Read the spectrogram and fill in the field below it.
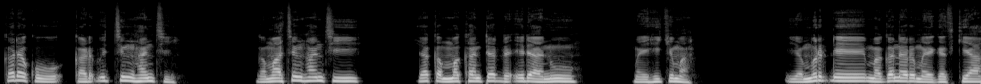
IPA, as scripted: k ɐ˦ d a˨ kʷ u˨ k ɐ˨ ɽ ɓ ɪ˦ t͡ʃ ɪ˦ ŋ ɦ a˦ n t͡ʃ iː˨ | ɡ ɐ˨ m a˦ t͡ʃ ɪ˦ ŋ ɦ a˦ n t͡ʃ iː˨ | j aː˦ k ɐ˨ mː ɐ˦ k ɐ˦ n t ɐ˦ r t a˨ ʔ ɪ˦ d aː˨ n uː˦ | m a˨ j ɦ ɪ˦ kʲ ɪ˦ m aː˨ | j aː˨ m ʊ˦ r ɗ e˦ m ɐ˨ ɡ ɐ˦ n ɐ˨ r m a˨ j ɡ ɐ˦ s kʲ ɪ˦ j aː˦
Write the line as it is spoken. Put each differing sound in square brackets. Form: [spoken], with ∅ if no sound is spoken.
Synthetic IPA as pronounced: k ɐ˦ d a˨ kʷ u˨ k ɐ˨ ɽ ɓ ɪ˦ t͡ʃ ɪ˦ ŋ ɦ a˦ n t͡ʃ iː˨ | ɡ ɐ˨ m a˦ t͡ʃ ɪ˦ ŋ ɦ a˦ n t͡ʃ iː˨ | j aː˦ k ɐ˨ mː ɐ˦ k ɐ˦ n t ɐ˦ r [d] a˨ ʔ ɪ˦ d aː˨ n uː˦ | m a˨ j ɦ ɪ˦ kʲ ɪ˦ m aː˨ | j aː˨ m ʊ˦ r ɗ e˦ m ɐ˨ ɡ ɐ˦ n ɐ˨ r m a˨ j ɡ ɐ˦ s kʲ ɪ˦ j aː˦

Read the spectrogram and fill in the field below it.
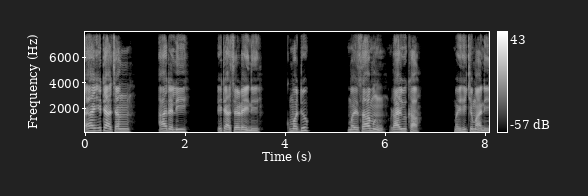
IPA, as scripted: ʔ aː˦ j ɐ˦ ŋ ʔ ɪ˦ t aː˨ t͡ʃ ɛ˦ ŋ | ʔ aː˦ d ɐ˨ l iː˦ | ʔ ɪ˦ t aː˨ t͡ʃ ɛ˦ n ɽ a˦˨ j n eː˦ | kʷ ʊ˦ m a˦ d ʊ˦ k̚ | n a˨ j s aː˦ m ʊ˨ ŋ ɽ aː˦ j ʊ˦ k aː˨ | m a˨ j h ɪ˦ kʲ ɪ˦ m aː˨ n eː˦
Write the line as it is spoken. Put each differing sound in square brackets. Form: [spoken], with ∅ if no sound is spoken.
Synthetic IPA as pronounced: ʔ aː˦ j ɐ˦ ŋ ʔ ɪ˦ t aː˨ t͡ʃ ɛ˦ ŋ | ʔ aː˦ d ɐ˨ l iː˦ | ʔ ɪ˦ t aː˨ t͡ʃ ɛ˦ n ɽ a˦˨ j n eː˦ | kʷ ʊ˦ m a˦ d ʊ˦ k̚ | [m] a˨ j s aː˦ m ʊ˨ ŋ ɽ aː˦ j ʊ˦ k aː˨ | m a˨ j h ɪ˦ kʲ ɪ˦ m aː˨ n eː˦

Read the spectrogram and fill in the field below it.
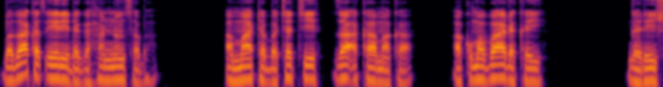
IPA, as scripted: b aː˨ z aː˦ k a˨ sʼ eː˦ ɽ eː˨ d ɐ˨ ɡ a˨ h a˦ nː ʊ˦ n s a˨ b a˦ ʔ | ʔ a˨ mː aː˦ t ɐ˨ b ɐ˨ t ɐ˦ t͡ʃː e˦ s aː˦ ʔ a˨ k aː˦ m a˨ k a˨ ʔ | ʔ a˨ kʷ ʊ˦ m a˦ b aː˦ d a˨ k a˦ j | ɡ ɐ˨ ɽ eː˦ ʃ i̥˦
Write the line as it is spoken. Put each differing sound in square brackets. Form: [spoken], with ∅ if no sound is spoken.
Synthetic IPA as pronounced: b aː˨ z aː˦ k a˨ sʼ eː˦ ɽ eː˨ d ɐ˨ ɡ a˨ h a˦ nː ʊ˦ n s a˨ b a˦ ʔ | ʔ a˨ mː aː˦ t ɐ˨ b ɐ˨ [t͡ʃ] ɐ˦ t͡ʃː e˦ [z] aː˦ ʔ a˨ k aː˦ m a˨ k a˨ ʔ | ʔ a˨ kʷ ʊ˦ m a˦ b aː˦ d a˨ k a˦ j | ɡ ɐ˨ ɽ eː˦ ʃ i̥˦

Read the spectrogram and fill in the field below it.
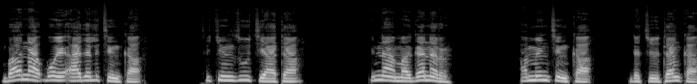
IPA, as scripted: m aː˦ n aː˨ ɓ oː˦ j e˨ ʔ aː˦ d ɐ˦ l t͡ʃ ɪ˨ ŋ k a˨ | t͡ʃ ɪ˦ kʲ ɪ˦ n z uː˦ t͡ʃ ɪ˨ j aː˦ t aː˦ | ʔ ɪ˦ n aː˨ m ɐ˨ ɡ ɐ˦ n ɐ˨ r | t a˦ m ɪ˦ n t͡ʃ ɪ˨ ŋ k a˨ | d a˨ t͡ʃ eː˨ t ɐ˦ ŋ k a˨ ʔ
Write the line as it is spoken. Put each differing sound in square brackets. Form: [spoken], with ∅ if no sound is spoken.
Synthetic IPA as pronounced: [b] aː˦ n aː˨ ɓ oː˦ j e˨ ʔ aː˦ d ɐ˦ l t͡ʃ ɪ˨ ŋ k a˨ | t͡ʃ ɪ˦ kʲ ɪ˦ n z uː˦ t͡ʃ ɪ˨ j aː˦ t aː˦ | ʔ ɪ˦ n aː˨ m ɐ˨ ɡ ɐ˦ n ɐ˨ r | [ʔ] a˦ m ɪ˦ n t͡ʃ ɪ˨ ŋ k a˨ | d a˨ t͡ʃ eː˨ t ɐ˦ ŋ k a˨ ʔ

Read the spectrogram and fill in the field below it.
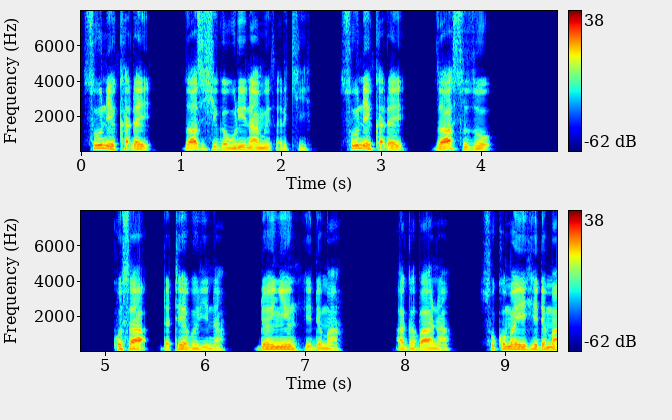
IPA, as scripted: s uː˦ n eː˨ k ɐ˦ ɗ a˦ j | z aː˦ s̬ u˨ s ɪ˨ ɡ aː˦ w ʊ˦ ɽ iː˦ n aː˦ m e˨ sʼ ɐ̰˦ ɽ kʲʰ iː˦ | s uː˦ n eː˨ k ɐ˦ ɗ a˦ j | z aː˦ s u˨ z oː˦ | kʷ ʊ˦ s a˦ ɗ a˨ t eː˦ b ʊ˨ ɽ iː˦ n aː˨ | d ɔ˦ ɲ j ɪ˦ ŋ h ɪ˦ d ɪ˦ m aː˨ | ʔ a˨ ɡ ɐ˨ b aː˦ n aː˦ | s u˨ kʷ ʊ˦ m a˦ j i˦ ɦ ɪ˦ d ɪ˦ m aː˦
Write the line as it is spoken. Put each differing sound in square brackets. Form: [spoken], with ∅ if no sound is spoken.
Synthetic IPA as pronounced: s uː˦ n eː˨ k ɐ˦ ɗ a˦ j | z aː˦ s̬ u˨ [ʃ] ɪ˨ ɡ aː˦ w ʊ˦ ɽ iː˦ n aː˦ m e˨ sʼ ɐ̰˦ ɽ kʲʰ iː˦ | s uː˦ n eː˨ k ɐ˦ ɗ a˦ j | z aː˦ s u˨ z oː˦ | kʷ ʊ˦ s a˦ [d] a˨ t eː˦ b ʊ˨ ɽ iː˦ n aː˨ | d ɔ˦ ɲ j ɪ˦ ŋ h ɪ˦ d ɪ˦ m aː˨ | ʔ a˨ ɡ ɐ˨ b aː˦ n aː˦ | s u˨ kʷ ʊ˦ m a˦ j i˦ ɦ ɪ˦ d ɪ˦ m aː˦

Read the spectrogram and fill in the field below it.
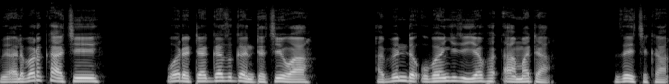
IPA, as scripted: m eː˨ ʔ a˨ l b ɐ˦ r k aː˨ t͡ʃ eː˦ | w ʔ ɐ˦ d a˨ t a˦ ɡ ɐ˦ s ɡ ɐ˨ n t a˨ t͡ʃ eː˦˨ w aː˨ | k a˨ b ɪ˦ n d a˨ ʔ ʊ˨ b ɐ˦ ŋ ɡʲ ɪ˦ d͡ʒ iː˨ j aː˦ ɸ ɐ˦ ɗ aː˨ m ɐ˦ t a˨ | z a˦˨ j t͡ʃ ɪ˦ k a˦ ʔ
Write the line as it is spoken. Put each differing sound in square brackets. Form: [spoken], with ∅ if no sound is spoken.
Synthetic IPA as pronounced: m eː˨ ʔ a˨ l b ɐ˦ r k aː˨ t͡ʃ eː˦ | w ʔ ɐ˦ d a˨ t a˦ ɡ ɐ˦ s ɡ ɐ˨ n t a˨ t͡ʃ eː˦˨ w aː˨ | [ʔ] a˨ b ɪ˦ n d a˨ ʔ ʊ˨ b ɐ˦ ŋ ɡʲ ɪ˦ d͡ʒ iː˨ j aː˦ ɸ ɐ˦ ɗ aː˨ m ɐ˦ t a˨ | z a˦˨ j t͡ʃ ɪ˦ k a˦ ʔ

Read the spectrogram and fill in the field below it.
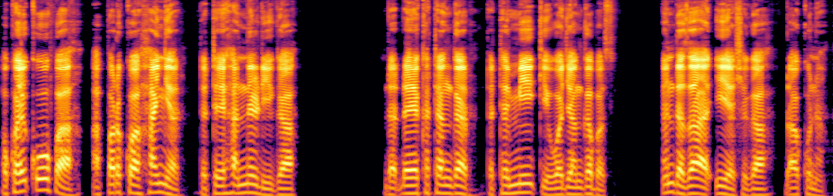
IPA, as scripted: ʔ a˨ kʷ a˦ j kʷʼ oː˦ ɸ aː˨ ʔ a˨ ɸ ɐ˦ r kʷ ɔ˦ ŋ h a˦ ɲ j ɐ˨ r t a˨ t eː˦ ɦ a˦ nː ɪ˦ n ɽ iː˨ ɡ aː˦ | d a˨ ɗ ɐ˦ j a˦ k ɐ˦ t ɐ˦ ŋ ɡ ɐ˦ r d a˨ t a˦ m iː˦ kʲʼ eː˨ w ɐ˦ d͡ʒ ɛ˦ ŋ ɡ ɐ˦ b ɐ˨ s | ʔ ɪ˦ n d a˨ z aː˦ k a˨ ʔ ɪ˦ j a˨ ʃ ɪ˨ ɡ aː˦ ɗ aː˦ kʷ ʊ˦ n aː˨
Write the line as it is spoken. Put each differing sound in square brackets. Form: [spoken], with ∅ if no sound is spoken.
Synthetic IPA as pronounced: ʔ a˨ kʷ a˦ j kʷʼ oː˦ ɸ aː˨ ʔ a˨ ɸ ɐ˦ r kʷ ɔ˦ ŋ h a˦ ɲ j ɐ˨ r [d] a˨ t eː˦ ɦ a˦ nː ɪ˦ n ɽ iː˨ ɡ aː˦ | d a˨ ɗ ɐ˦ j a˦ k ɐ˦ t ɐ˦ ŋ ɡ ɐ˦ r d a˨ t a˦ m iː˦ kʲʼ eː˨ w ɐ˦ d͡ʒ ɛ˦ ŋ ɡ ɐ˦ b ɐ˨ s | ʔ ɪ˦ n d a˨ z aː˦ [ʔ] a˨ ʔ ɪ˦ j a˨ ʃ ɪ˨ ɡ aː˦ ɗ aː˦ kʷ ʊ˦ n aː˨

